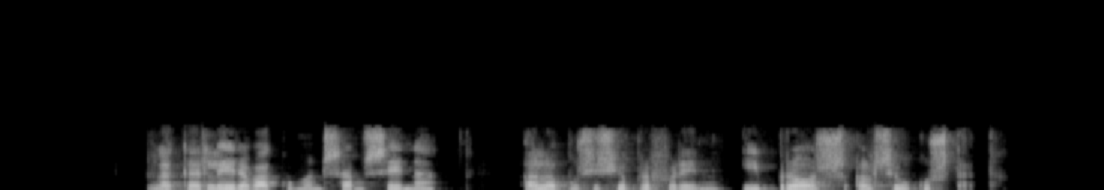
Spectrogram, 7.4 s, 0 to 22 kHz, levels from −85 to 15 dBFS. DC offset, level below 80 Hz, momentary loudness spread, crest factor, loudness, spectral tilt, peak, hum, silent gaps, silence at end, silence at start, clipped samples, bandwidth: under 0.1%; -62 dBFS; 10 LU; 18 dB; -18 LUFS; -4 dB/octave; -2 dBFS; none; 3.35-3.46 s; 0.9 s; 1 s; under 0.1%; 7.6 kHz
